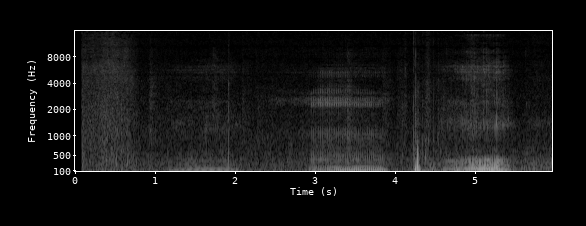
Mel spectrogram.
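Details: Labrador dog and a woman snoring together while asleep: several low, rattling snores of varying loudness, about one every one to two seconds, with a brief snort between; snoring.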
